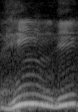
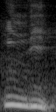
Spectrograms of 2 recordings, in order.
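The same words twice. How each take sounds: First: It starts with a breathy h-like sound. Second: It starts directly with the vowel. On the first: This is the English pronunciation. "Em inglês é hindi, com um som de R" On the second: This is the Portuguese pronunciation. "mas em português, hindi"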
